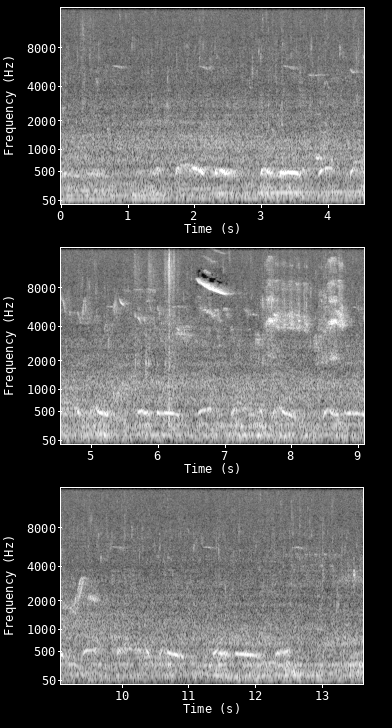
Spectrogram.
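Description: A bird gives a long run of short, low hooting notes, two or three a second, starting about two seconds in and stopping shortly before the end. A small bird chirps faintly a few times midway.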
